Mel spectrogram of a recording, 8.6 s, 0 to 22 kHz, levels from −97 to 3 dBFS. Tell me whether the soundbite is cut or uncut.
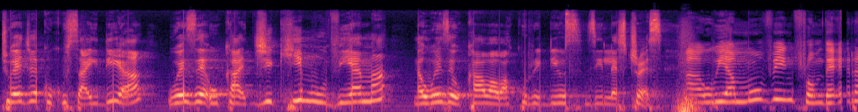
cut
